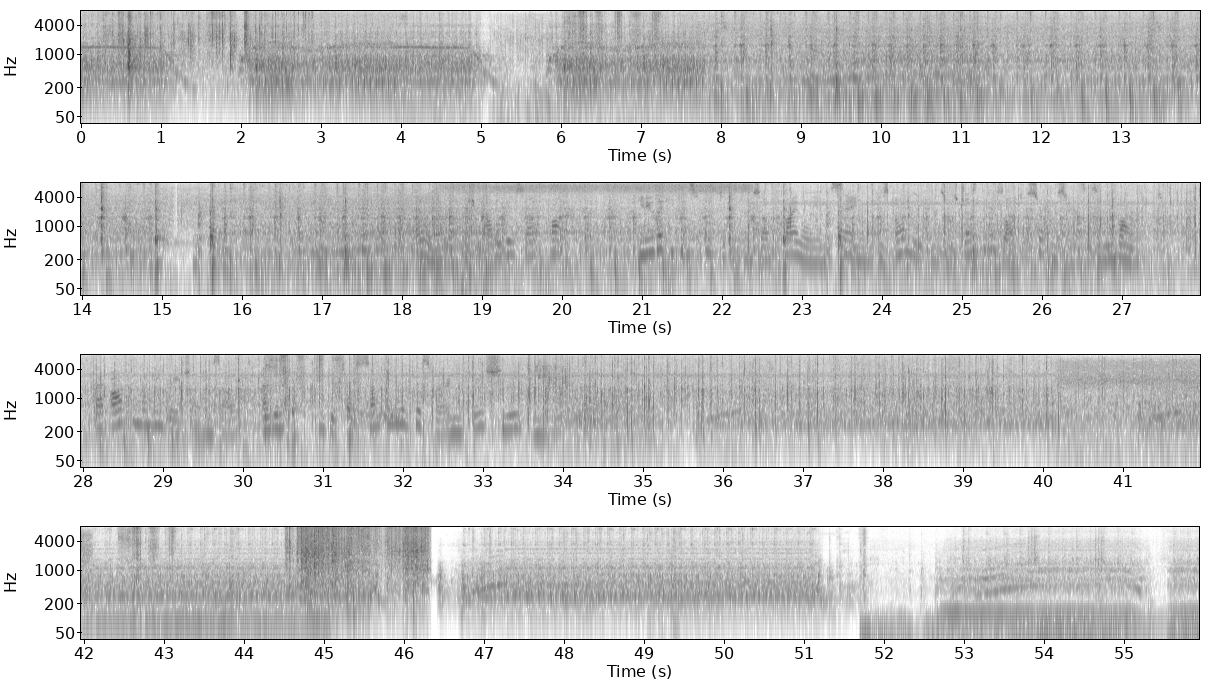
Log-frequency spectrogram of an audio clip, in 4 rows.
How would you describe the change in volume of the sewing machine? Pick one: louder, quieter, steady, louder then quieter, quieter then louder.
quieter.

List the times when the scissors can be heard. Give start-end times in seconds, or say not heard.
6.0-7.3, 30.2-31.5, 42.4-43.1.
